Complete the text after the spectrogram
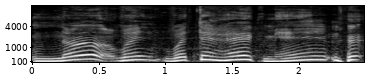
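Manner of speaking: sloppy cartoon voice, high, slow and drawn out. Retelling a clip of a kid answering his mom: Eric Cartman voice. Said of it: "Sounds like a bad impression of Eric Cartman".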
